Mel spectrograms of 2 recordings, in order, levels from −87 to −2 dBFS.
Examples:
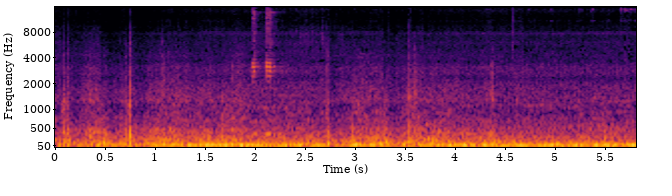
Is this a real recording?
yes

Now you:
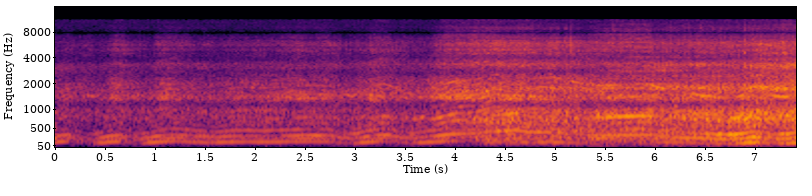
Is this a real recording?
yes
